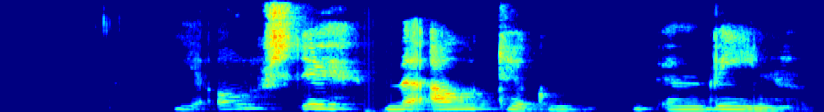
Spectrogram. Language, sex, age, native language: Icelandic, female, 11, Icelandic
